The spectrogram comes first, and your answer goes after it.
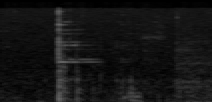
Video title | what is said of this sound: Belize City BBQ, Charcoal Making, Mango & Guava Jelly | It sounds like glass, like you say.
